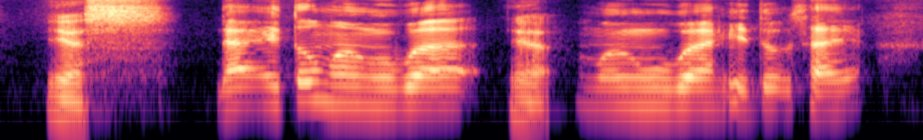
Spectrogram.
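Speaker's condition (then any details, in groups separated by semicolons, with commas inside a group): Cerebral palsy; from birth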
